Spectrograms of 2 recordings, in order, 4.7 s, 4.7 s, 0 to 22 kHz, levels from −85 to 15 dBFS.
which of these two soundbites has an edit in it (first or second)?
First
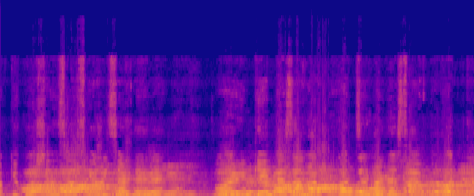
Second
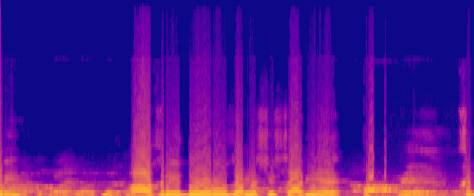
second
